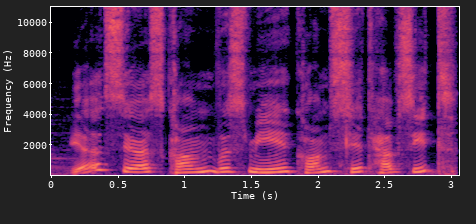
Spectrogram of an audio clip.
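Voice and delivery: put-on very high-pitched, thick German accent. Speaker in a role-play inviting the others to come and sit: german accent. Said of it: "That's a German accent".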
